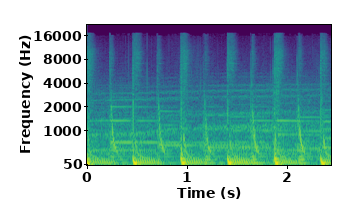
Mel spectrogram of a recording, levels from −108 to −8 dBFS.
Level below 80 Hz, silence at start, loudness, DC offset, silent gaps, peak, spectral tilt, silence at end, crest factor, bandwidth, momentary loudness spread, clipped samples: -28 dBFS; 0 s; -25 LUFS; under 0.1%; none; -6 dBFS; -7.5 dB/octave; 0 s; 16 dB; 14.5 kHz; 3 LU; under 0.1%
